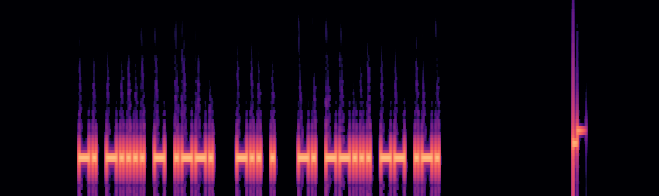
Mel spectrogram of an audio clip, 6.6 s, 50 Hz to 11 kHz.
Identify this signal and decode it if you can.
Morse code, heard as a keyed tone, about 36 wpm, 700 Hz. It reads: N6TP DE N7MR
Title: USA Callsign DE Callsign - 4 Characters - 35wpm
